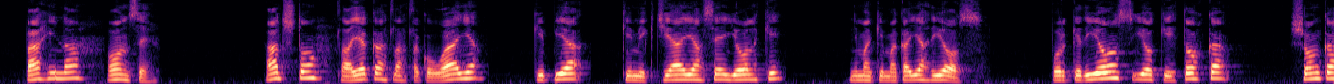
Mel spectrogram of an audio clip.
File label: good news, nahuatl guerrero chilapa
